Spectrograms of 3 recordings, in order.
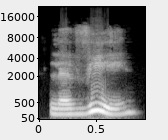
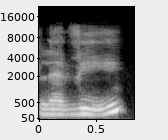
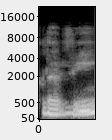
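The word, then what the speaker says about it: לֵוִי: together will say v, levi, and the accent is on the last syllable, so it's levi. Okay, this is the accent mark, levi, instead of Levi in English.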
